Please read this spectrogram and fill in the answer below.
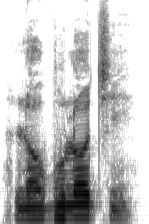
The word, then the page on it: lobu loci: Apatani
